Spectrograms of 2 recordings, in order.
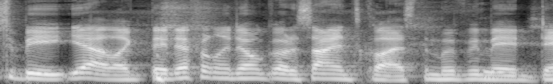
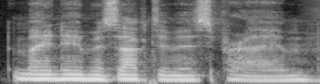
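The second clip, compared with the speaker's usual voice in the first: low, solemn robot-hero impression; deadpan Transformer movie-star impression; Robert Pattinson's Optimus Prime; 3 semitones lower, 4 dB quieter than usual. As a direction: put on a deeper heroic voice, pausing between phrases. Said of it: "a little taste of Robert Pattinson".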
